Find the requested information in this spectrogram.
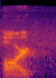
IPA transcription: ɑrt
